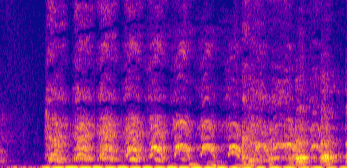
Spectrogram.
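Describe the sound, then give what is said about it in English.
A person imitates the wheezy snicker of Muttley, Dick Dastardly's cartoon dog: a loud run of rapid, breathy, clucking laugh bursts in a steady rhythm, with no other sounds. “He does a great Muttley.”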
